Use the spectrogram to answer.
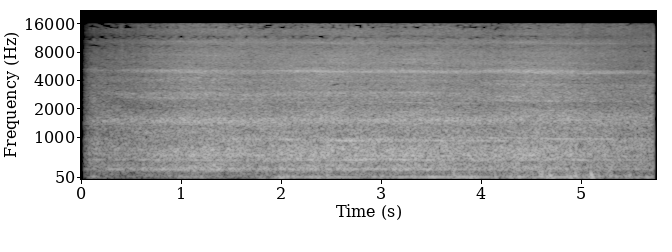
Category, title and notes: Sound effects > Vehicles
tram-apple-10
Recording of a tram (Skoda ForCity Smart Artic X34) near a roundabout in Hervanta, Tampere, Finland. Recorded with an iPhone 14.
vehicle, tram, outside, tramway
